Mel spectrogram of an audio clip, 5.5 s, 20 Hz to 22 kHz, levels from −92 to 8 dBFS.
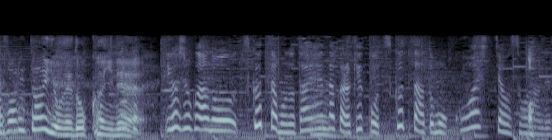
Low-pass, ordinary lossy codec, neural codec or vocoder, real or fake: none; none; none; real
